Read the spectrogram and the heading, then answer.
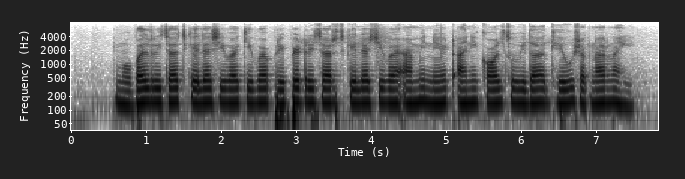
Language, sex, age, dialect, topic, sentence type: Marathi, male, 18-24, Varhadi, banking, statement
